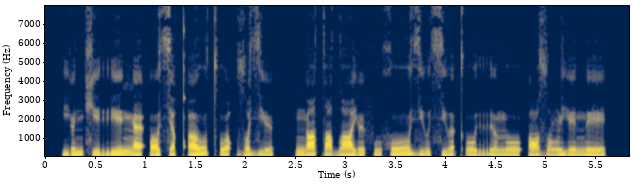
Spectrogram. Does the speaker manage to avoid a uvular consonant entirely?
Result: no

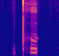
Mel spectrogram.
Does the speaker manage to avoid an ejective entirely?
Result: yes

